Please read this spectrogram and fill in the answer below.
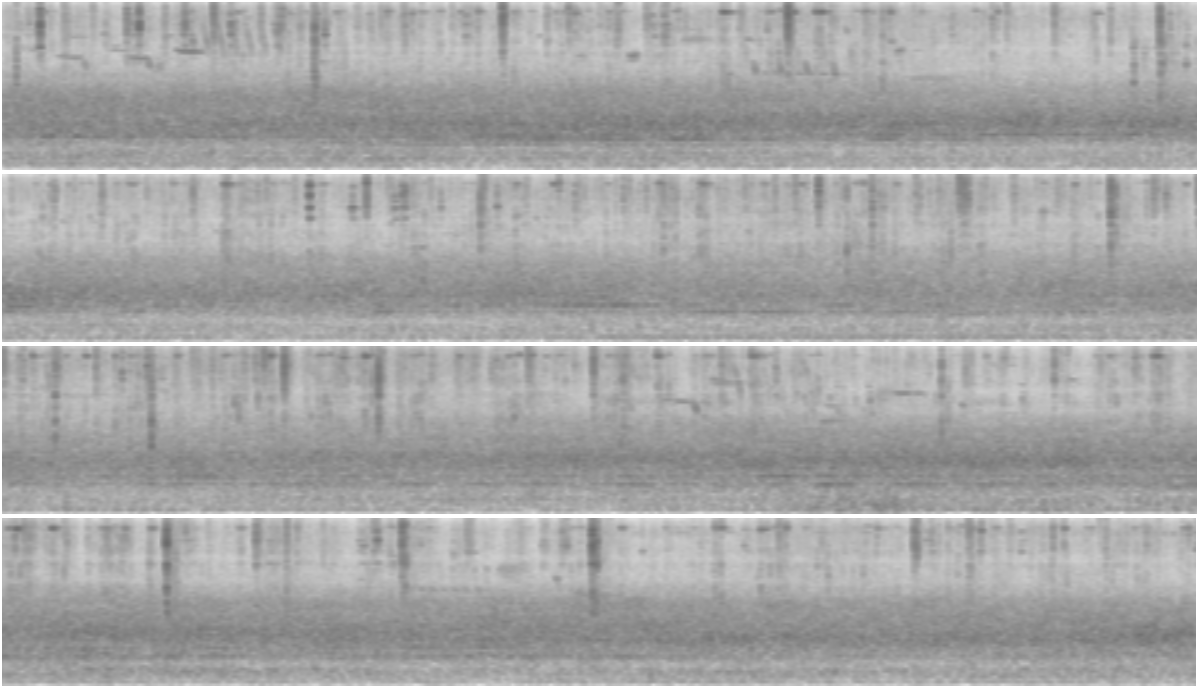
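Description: Hoofbeats of a Rocky Mountain Horse gelding in his four-beat ambling saddle gait on a dirt arena footing, a steady run of soft hoof strikes.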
